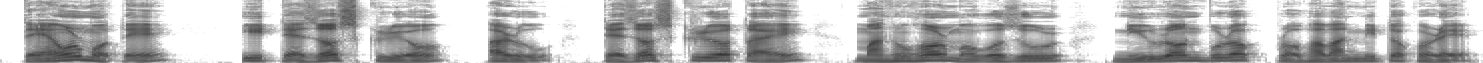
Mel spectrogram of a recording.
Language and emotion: Assamese, neutral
